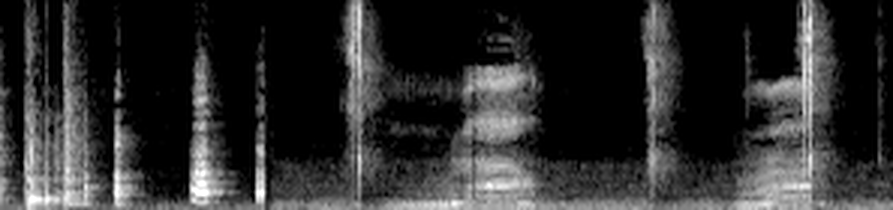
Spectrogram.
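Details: Domestic cat indoors giving two drawn-out, arching meows that rise then fall, separated by a short pause, after a run of sharp clicks and knocks.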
